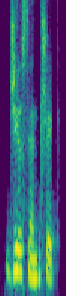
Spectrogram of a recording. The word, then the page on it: geocentric: Indian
